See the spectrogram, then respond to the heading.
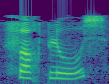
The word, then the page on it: fàrbloos: Bas-Rhin; Herrlisheim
